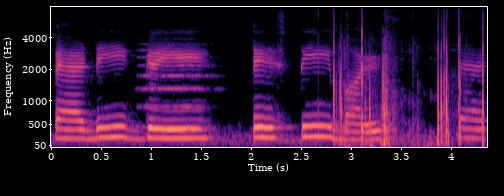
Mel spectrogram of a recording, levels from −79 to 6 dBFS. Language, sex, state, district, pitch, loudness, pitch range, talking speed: Hindi, female, Punjab, Fazilka, 205 Hz, -21 LUFS, 195-215 Hz, 55 wpm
